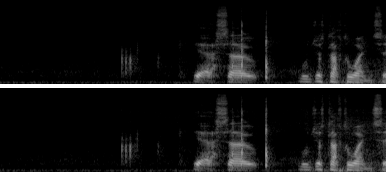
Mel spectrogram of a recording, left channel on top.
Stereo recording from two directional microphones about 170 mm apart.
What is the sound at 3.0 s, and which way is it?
Speech, centre (ahead or behind).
